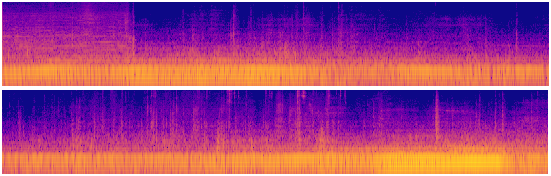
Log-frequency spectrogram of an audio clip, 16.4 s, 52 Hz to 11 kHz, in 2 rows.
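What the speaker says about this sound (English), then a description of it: "So initial thoughts are a nice deep V8 rumble" A deep, steady V8 engine rumble from an Audi RS5 with mufflers deleted idles low and loud throughout, swelling louder near the end as the throttle is blipped.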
